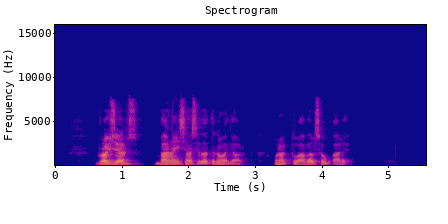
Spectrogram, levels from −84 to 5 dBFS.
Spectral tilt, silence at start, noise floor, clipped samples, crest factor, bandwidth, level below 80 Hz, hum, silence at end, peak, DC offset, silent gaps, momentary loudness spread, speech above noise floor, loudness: -5.5 dB/octave; 0.65 s; -84 dBFS; under 0.1%; 22 dB; 8.2 kHz; -70 dBFS; none; 1.15 s; -12 dBFS; under 0.1%; none; 17 LU; 52 dB; -32 LUFS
